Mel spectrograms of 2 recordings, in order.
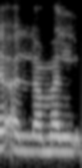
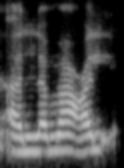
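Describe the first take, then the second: First: علم ال- run together as "allamal"; joined article. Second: علم ال- in two separate words, slow, with a fresh 'a' starting ال; unjoined article. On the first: Teacher showing students the connecting hamza, علم ال- joined up. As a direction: link علم straight into ال-, dropping the alif's vowel. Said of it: "ملا دیا ہم نے". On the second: Teacher showing students the reading not used, علم ال- unjoined. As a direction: pronounce علم ال- slowly, keeping the alif of ال audible. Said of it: "قرآن نہیں کہہ رہے". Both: Shown as a demonstration.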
